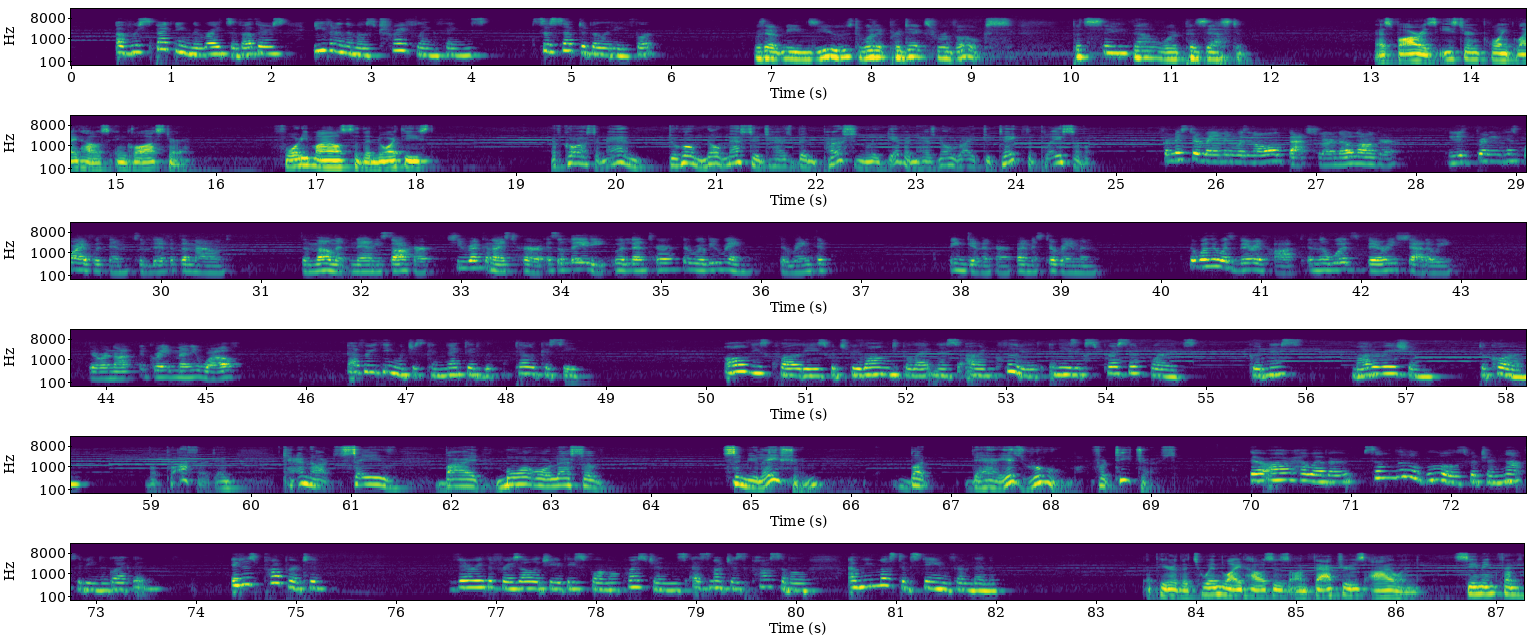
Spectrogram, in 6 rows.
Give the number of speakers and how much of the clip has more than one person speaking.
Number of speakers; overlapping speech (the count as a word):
five, no overlap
